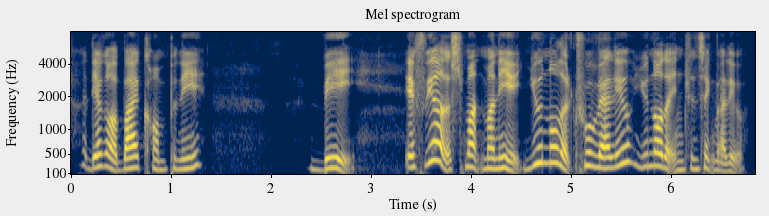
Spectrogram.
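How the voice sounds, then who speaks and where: A woman's voice: a little high, warm tone, no room sound. Blunt Singaporean woman vlogger, dry sound. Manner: blunt, chatty, mimics people in quotes. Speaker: investing vlogger. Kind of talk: direct-to-camera explainer.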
